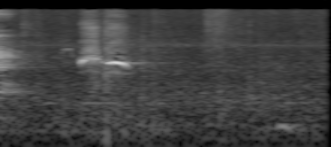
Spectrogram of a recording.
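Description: Caged hill myna making two short calls: a harsh, buzzy note at the start, then a brief curving whistle just under a second in.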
